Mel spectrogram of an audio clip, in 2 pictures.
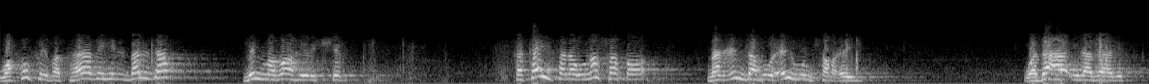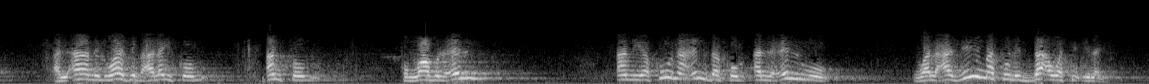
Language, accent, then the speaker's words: Arabic; Egypt; إما أنه هنا عندنا في مصر إما أنه يجهل تلك الأصول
